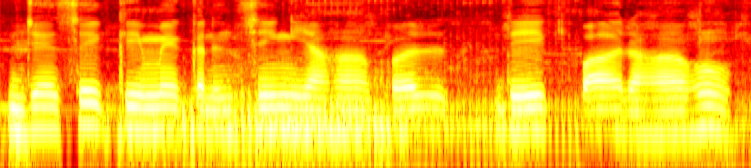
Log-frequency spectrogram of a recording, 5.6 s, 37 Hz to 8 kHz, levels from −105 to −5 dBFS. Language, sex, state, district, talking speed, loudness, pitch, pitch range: Hindi, male, Madhya Pradesh, Bhopal, 115 wpm, -15 LUFS, 125 Hz, 120-130 Hz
